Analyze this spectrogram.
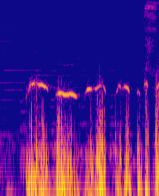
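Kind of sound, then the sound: human body sound, person whistling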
